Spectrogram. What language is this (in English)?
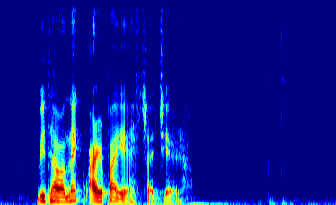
Faroese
